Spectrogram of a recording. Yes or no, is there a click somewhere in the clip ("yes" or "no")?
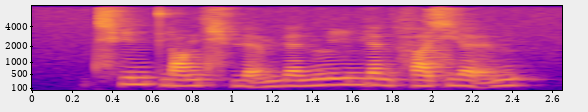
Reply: no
